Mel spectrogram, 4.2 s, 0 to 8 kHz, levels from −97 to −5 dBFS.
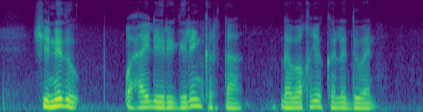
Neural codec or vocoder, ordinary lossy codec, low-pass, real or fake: none; none; none; real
